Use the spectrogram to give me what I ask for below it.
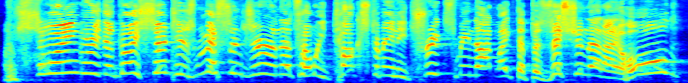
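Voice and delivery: high, indignant complaint; mock his wounded pride, pitched high; indignant Naaman. Preacher mimics Naaman's complaint, high and indignant. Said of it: "Say what?".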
